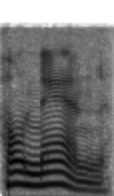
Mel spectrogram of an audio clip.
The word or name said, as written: Honan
